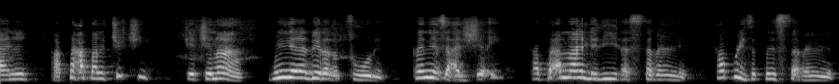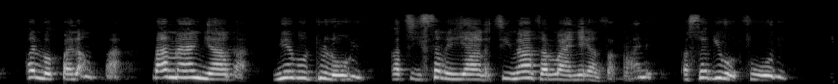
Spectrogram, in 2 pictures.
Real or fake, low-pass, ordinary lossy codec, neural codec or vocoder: fake; 10.8 kHz; MP3, 48 kbps; codec, 24 kHz, 0.9 kbps, WavTokenizer, medium music audio release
